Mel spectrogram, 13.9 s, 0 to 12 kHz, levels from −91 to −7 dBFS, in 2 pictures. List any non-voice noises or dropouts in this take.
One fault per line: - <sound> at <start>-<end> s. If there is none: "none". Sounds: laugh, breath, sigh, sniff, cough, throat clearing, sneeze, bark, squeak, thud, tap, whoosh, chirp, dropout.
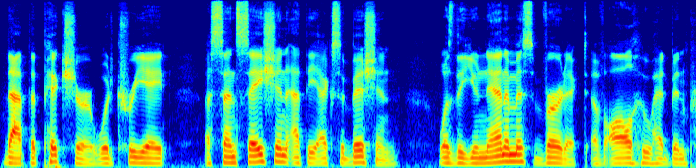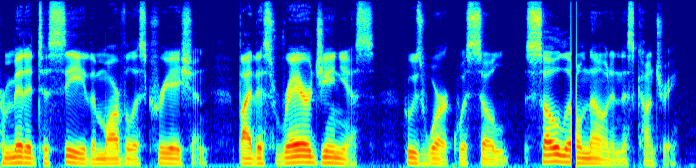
- dropout at 12.7-12.7 s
